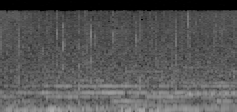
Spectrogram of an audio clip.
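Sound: rain falling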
